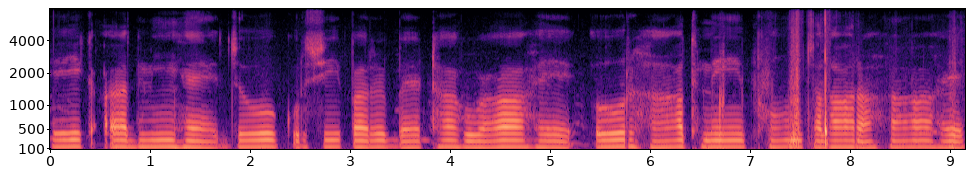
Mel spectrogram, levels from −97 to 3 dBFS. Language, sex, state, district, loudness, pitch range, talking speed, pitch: Hindi, male, Haryana, Charkhi Dadri, -23 LUFS, 130-135 Hz, 105 wpm, 135 Hz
